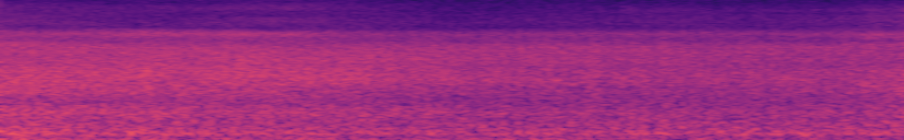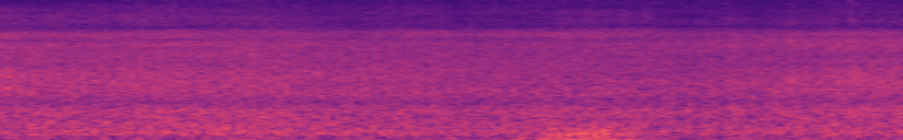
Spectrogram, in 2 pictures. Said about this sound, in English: And with each wave you hear breaking on the shore, sense the energy that is coming from the sea.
